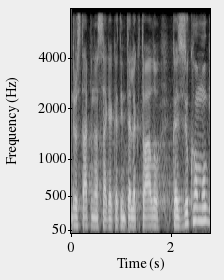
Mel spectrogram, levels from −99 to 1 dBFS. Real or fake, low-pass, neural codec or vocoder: real; 7.2 kHz; none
